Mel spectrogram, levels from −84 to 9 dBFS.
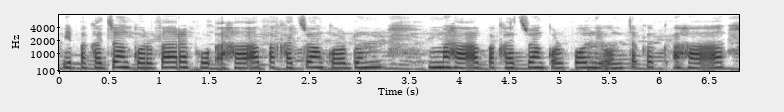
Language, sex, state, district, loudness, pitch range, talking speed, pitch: Mizo, female, Mizoram, Aizawl, -14 LUFS, 250-270 Hz, 220 wpm, 260 Hz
